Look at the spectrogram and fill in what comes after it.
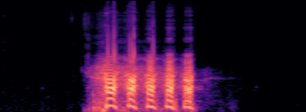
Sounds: Laughter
